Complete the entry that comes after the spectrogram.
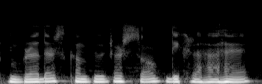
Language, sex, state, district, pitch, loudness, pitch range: Hindi, male, Bihar, Patna, 125 Hz, -12 LUFS, 120-135 Hz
